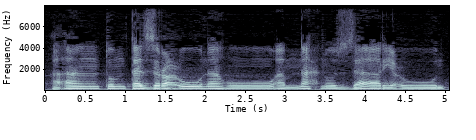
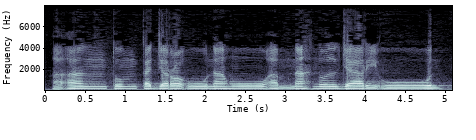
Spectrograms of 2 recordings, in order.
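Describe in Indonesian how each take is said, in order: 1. Huruf konsonan kuncinya dibaca sebagai z. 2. Huruf konsonan kuncinya dibaca sebagai j. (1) "Pakai zai dan ain" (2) "Saya pernah mendengar seorang imam membaca begini"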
